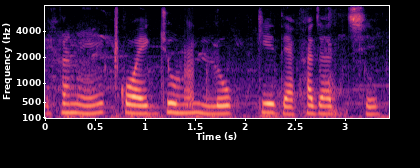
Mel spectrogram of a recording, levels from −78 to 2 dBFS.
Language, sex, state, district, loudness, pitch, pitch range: Bengali, female, West Bengal, Alipurduar, -18 LUFS, 210 Hz, 205-230 Hz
